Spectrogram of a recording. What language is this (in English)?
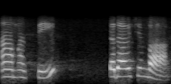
Sanskrit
